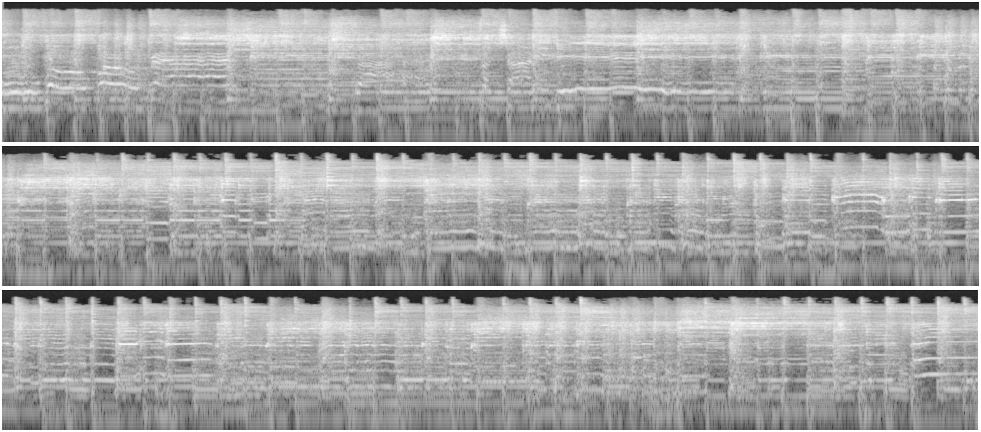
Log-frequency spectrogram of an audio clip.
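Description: Live rock band playing an instrumental stretch: electric guitars carrying lead lines with bent notes over bass guitar and a drum kit.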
